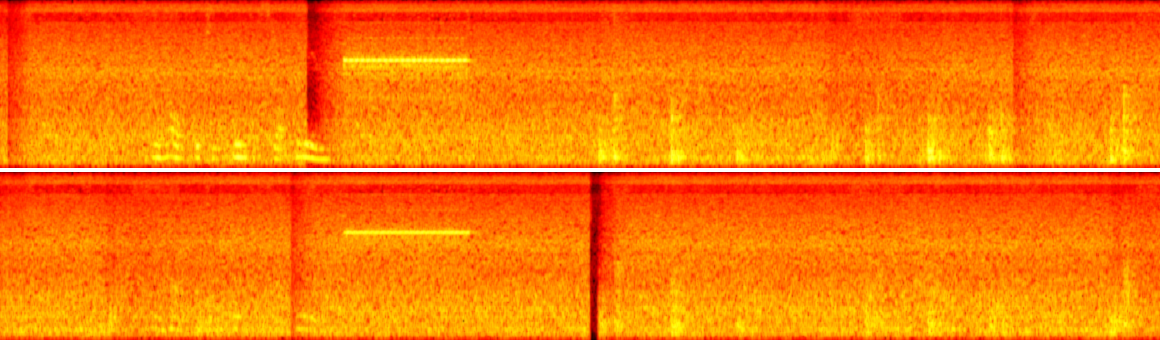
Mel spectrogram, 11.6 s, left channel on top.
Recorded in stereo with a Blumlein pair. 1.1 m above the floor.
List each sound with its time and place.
1.5 s a woman speaking: 25° left, 3 m
3.4 s a phone ringing: 45° left, 3.5 m
6.0 s footsteps: 60° left, 3.5 m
